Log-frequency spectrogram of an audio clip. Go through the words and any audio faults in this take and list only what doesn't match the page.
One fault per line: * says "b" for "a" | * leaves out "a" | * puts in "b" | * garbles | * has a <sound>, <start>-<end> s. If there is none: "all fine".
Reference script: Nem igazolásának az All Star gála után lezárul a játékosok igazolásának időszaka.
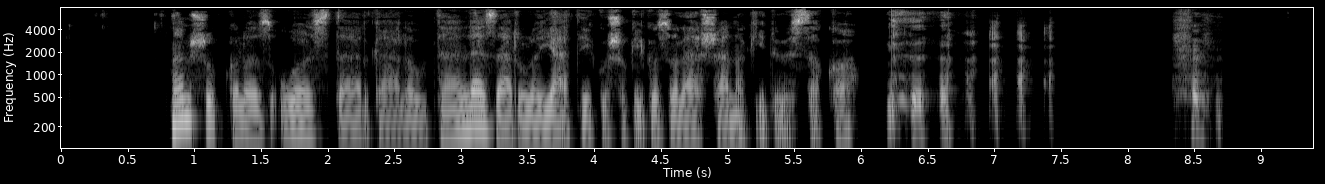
* says "sokkal" for "igazolásának"
* has a laugh, 6.2-7.5 s
* has a laugh, 8.3-8.7 s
